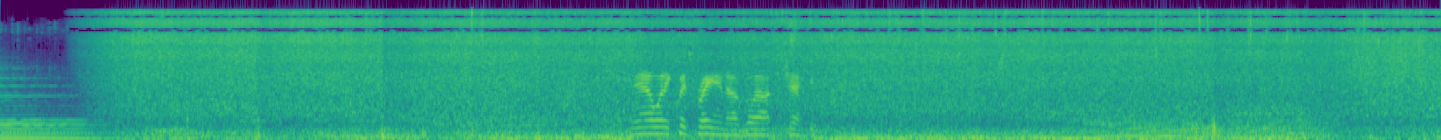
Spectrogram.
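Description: Rain falls steadily on wet pavement outdoors.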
